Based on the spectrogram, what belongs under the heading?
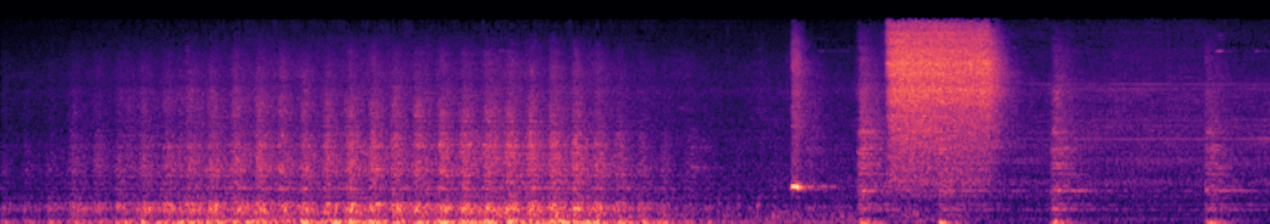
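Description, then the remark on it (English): A steam train at Settle station rumbles with a steady rhythmic chugging, then goes quiet before loud bursts of hissing steam erupt, one long blast followed by a few shorter sharp releases. “Train at Settle.”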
